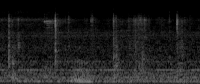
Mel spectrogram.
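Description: Light, scattered clicks and small knocks of a desktop PC's motherboard being pushed and slid loose in its metal chassis tray.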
